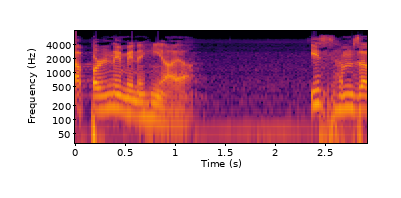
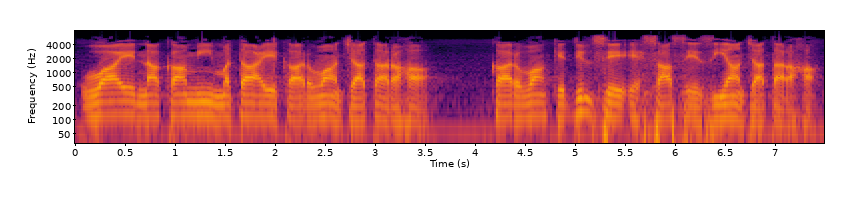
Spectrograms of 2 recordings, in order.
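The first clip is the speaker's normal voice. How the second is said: recited Urdu verse; 5 semitones lower than usual. Shown as a demonstration. Teacher reciting a poet's verse to class, measured and lower. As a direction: recite the couplet with feeling. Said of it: "وہ شاعر کا شعر ہے".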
